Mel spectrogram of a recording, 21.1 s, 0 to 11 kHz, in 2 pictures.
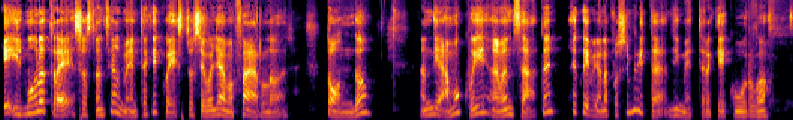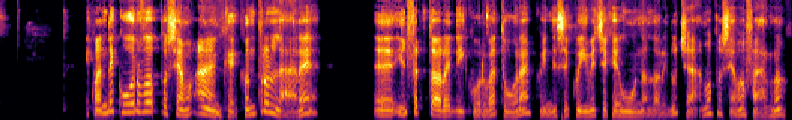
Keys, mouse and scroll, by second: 0.1-2.8 middle drag, 5.8-7.7 drag, 10.3-12.0 drag, 11.8-13.7 middle drag, 16.2-18.1 drag, 18.9-20.8 drag.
